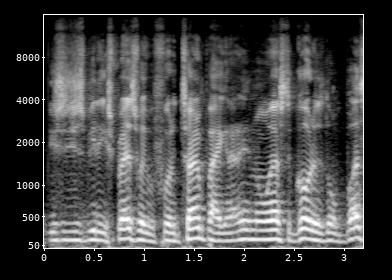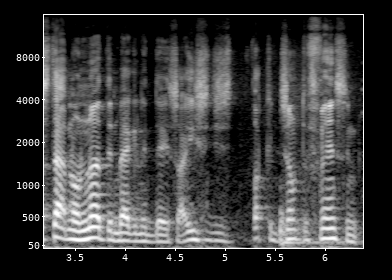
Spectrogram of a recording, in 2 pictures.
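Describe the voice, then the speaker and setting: Fast-talking, animated German-born man. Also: mid-range voice. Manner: animated, profane, laughing storyteller. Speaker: guest rapper. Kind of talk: casual podcast storytelling.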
